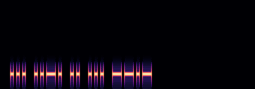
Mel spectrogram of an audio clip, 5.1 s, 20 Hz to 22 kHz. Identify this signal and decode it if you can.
Morse code, heard as a keyed tone, about 21 wpm, 700 Hz. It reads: SFISQ
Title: Code Groups - 5 Letter:Numbers - 20wpm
